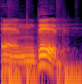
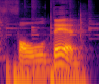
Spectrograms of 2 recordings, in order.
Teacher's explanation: id which adds a new syllable to the end of a word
